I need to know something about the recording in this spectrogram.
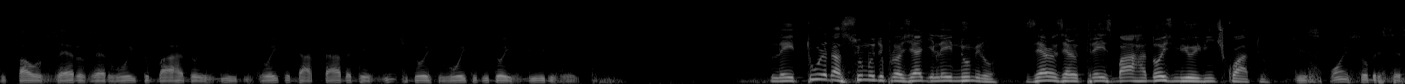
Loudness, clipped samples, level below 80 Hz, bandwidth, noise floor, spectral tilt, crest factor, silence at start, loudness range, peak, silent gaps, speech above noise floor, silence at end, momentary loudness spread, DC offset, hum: -39 LUFS; under 0.1%; -70 dBFS; 11 kHz; -76 dBFS; -7.5 dB/octave; 16 dB; 0 s; 9 LU; -22 dBFS; none; 38 dB; 0 s; 12 LU; under 0.1%; none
